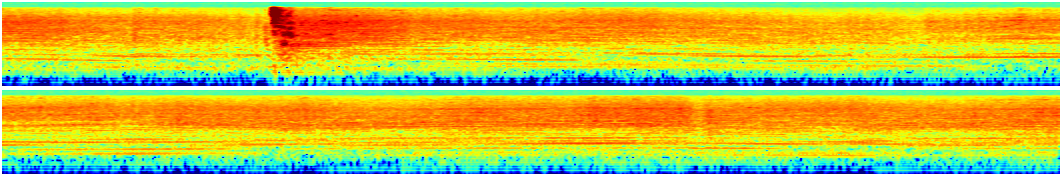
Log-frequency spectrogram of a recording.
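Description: A race car engine hums steadily at low speed.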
